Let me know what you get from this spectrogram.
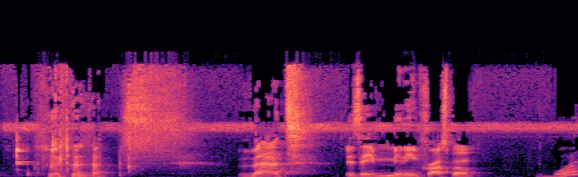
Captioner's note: laughs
